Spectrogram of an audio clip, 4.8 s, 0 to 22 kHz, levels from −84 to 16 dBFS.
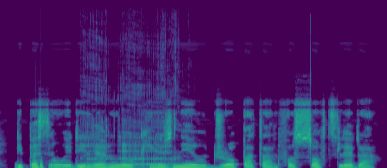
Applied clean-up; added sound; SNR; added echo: none; Burping, eructation; 10 dB; none.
